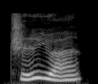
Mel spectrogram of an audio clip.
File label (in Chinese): "职员", Chinese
